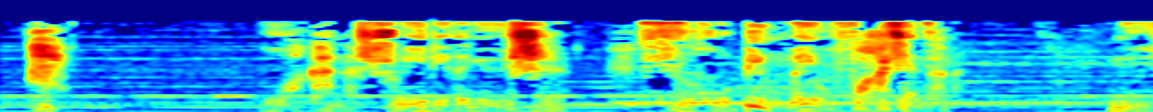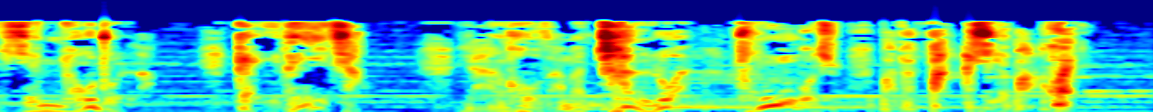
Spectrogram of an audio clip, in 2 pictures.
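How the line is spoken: Low voice. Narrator (Chinese): 我低声对身边的胖子说

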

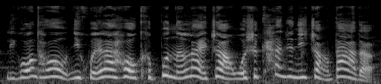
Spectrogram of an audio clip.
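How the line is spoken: Shouting. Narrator (Chinese): 苏妈对着他大喊

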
